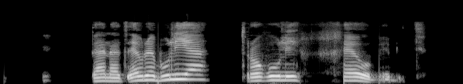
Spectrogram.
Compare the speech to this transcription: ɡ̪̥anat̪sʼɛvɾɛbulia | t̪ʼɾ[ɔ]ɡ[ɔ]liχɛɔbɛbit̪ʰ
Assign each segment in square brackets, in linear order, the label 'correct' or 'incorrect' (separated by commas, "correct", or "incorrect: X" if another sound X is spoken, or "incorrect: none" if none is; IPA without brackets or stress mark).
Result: correct, incorrect: u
